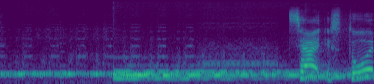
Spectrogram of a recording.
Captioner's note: equipment buzzing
